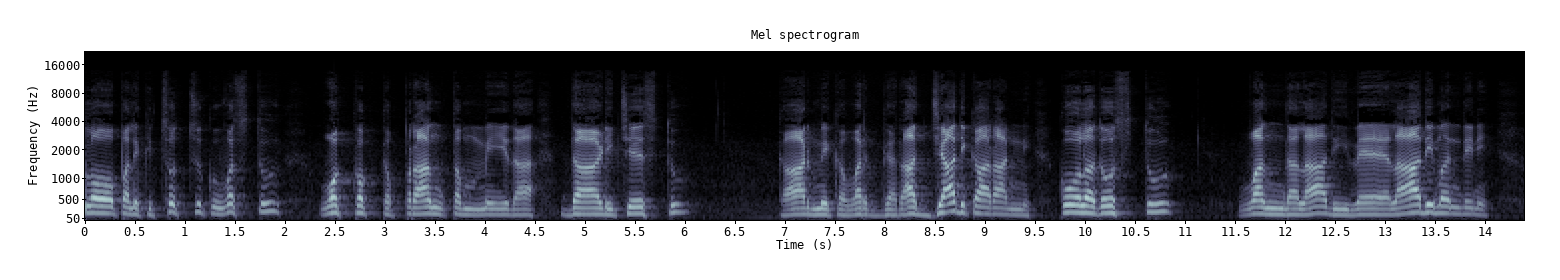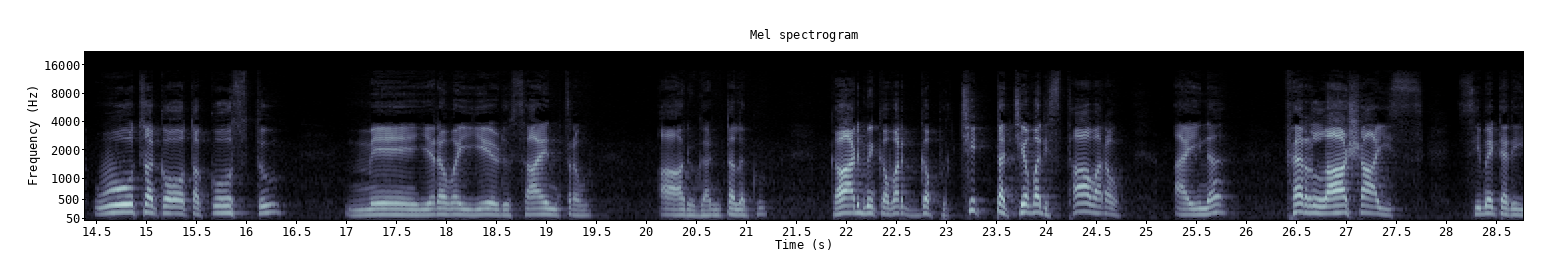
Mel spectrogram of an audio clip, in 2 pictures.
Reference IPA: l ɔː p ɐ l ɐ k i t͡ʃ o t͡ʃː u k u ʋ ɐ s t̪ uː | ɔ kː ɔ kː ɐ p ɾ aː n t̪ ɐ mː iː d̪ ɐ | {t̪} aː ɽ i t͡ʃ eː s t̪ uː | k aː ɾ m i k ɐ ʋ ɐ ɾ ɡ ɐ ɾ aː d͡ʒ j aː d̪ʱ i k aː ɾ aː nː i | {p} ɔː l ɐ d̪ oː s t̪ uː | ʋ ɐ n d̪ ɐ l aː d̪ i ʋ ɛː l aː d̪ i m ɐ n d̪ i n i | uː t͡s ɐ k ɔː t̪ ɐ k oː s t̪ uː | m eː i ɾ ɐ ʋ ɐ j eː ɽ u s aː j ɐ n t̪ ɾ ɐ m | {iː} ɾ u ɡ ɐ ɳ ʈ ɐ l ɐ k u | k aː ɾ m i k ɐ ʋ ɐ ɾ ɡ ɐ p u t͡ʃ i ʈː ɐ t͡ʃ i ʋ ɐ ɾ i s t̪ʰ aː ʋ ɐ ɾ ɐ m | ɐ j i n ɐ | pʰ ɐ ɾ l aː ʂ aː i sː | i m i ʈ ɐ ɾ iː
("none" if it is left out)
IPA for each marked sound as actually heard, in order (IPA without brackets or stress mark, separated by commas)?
d̪, k, aː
